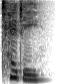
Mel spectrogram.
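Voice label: "teddy", British English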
